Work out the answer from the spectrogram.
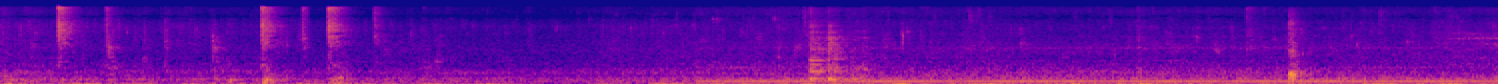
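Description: Chicken pieces frying in oil in a small pan on a gas burner, sizzling steadily, with several sharp clinks of metal utensils and pans. A faint steady hum comes in about three and a half seconds in.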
